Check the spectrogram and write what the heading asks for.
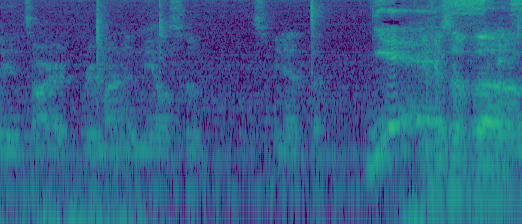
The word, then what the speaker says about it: Spinetta: Spinetta, it's kind of like an Italian last name. Okay. And yeah, if you, it's Spinetta.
